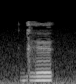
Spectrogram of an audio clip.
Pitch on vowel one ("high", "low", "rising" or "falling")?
low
